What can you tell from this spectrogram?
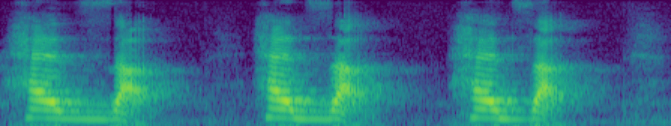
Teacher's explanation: notice that s on heads when I combine it with my vowel sound in up I use a zz to combine that together and it sounds like one word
